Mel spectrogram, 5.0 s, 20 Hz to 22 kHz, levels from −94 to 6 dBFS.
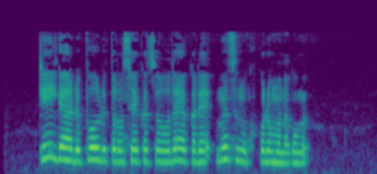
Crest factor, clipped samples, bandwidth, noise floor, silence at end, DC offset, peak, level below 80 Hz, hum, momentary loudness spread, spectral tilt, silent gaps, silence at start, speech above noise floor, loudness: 16 dB; under 0.1%; 11.5 kHz; -68 dBFS; 0.95 s; under 0.1%; -6 dBFS; -68 dBFS; none; 8 LU; -4 dB/octave; none; 0.5 s; 46 dB; -23 LUFS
